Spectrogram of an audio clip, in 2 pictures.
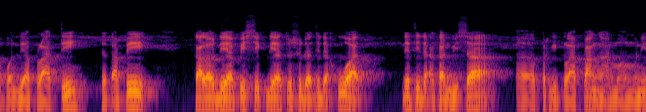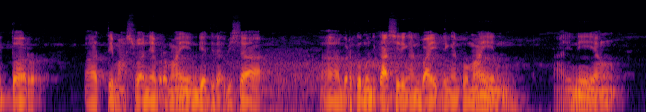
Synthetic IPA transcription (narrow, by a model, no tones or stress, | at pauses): pʊndiapəlat̪it̪ət̪api | kalawdiafisɪk̚diat̪usudaht̪ida̰ʔkuat̪̚ | diat̪idaʔakanbisa̰əpərɡikəlapaŋanmamonit̪ɔr | ət̪imasuanɲabərmaɪndiat̪ida̰ʔbisa | əbərkomunikasidəŋanbaɪk̚dəŋanpəmaɪn | a̰ḭnʔijaŋ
